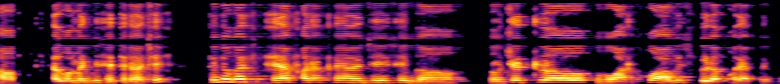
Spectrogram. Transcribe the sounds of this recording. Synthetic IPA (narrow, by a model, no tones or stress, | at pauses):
aki̥saɡomẽɳʈ̚bʱisət̪eɾəɦət͡ʃʰe | kĩnt̪ubɐsejafəɾəkd͡ʒeseɡpɾod͡ʒek̚ʈɡʋaɾkkoaʋɾispiɽəp̚kəɾjapəɽi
